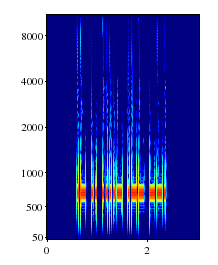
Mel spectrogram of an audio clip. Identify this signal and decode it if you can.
Morse code, heard as a keyed tone, about 32 wpm, 700 Hz. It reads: AI4WG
